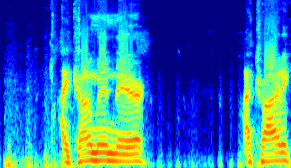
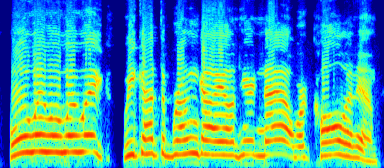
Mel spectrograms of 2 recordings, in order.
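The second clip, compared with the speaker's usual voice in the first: panicked officer imitation; 12 semitones higher than usual. The officer begging him not to leave, frantic and high. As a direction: mimic him begging him to stop.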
